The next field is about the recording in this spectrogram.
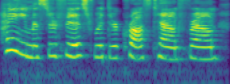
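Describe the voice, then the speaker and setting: A woman's voice: sits high, fairly even intonation, slow pace, fairly bright tone, pitched above the performer's own voice. A woman voicing a cheery female storybook clam, coaxing a friend with a lilt.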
